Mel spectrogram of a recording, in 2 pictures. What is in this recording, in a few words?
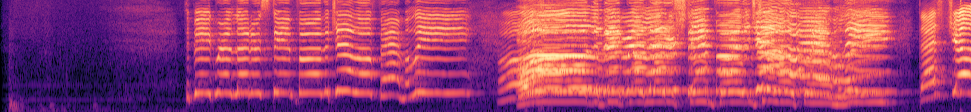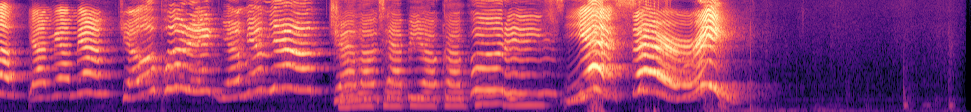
Jello commercial; sound effects and sound reinforcement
